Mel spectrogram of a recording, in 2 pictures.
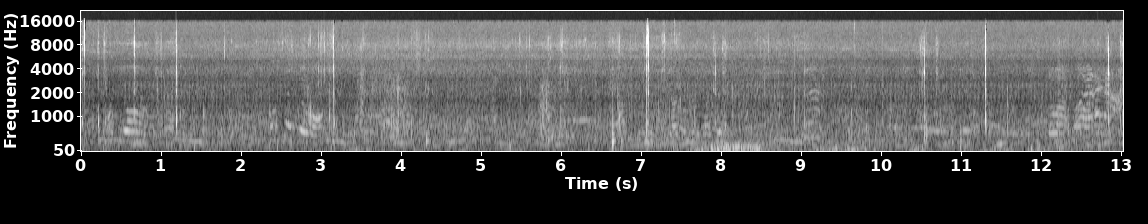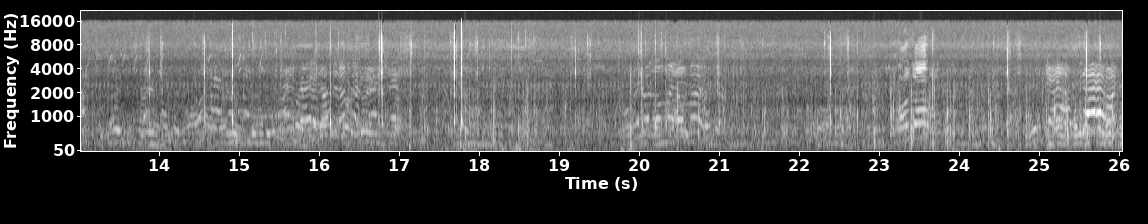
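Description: Young boys shout and call out to each other across an open field.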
